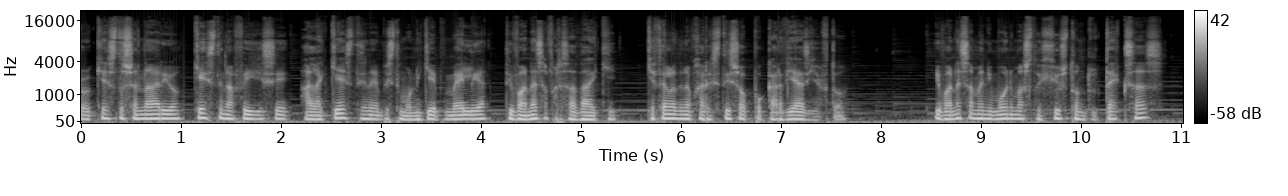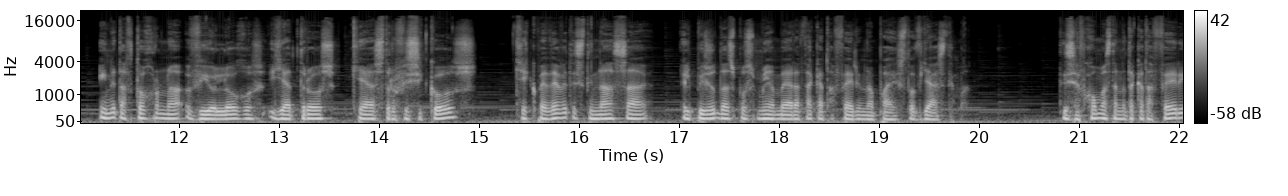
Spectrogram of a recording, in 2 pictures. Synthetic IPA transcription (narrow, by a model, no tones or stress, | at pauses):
ɾoce̞st̪o̞se̞nɐɾio̞ce̞st̪inɐfiʝisiɐlɐce̞st̪ineːpist̪imo̞nicie̞pime̞liɐt̪ivɐne̞sɐfɐɾsɐðɐci | ceθe̞lonɐt̪ine̞fxɐɾist̪iso̞ɐpo̞kɐɾðʝɐzʝɐft̪o̞ | ivɐne̞sɐme̞nimo̞nimɐst̪o̞çust̪o̞nt̪ut̪e̞ksɐs | ine̞t̪ɐft̪o̞xɾo̞nɐvio̞lo̞ɣo̞sʝɐt̪ɾo̞scʰe̞ɐst̪ɾo̞fisiko̞s | ce̞ːkpe̞ðe̞ve̞t̪e̞st̪inɐsɐ | e̞lpizo̞nd̪ɐspo̞zmɲɐme̞ɾɐθɐkɐt̪ɐfe̞ɾinɐpɐjst̪o̞ðʝɐst̪imɐ | t̪ise̞fxo̞mɐst̪e̞nɐt̪ɐkɐt̪ɐfe̞ɾi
